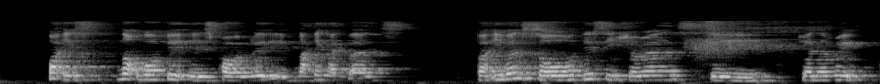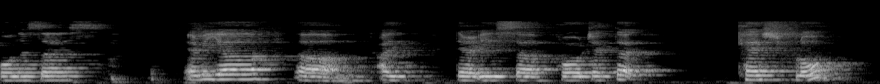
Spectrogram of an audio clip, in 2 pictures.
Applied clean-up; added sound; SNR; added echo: classical method WPE with log-MMSE.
